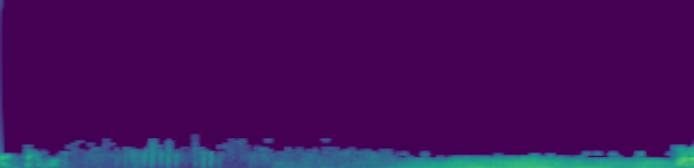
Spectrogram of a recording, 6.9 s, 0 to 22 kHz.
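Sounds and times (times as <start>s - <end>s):
airplane engine droning overhead: 2.7s - 6.9s.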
